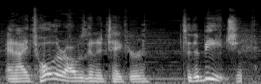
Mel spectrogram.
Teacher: Então aqui ele emendou told her.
